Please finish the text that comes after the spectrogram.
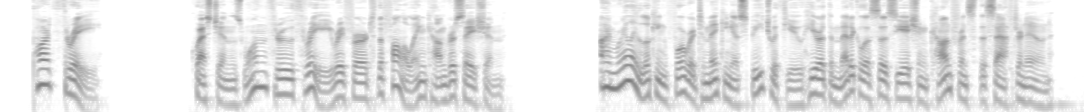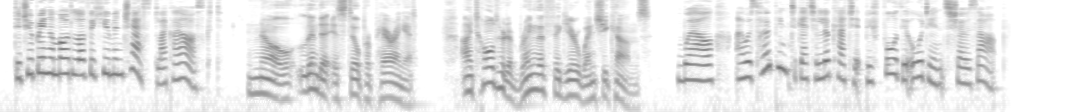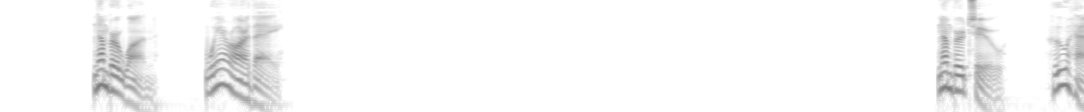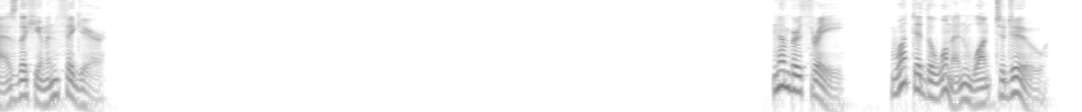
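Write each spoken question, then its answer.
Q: Where are they?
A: At a Medical Association conference

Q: Who has the human figure?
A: Linda

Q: What did the woman want to do?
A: Look at the model before the audience arrives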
